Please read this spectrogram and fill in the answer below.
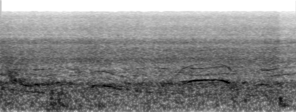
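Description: Rushing, sloshing water of a log flume ride as the boat travels down the water channel, with voices over the water noise.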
